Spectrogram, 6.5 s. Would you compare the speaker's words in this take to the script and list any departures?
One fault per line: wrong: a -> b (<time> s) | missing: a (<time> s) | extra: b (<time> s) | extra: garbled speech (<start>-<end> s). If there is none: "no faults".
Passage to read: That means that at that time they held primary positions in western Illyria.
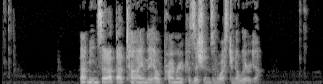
no faults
